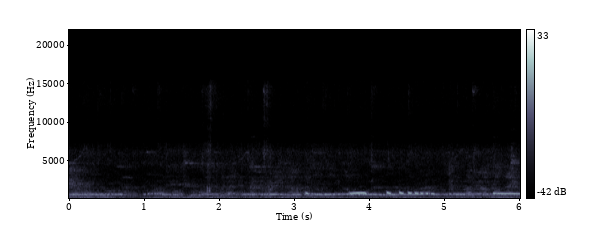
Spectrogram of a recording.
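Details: Spotted doves competing in a 2021 Derkuku Klantan contest held at Gunung Kembar, East Lombok, Indonesia. Mellow overlapping coos hum continuously, and a few clearer phrases rise near the end. Faint voices sit in the background.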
